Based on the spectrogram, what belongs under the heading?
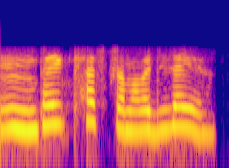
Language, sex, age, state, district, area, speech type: Bodo, female, 18-30, Assam, Chirang, urban, conversation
